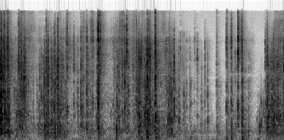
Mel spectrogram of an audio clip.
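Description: Fingertips quickly lift and flip the thin pages of an open newsprint newspaper lying on a table, making the paper flutter and rustle. Bright, crinkly bursts of rustling rise and fall in quick succession with almost no low end, and each crackle dies away almost at once.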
